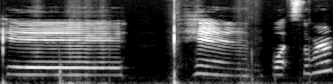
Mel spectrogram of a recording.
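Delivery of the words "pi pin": stretched, held, blended sounds, louder. Showing learners how to blend letter sounds: blending sounds, voice held on. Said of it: "Now blend".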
